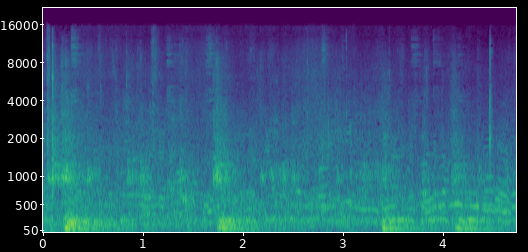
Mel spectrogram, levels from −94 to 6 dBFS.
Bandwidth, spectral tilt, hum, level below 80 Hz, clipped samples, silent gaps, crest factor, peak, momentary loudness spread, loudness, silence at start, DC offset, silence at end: 15.5 kHz; -6.5 dB/octave; none; -34 dBFS; under 0.1%; none; 20 dB; -6 dBFS; 10 LU; -27 LUFS; 0 s; under 0.1%; 0 s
